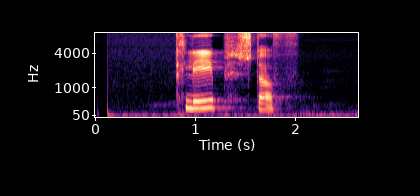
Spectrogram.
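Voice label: "glue", Australian English; PictureDictionary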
